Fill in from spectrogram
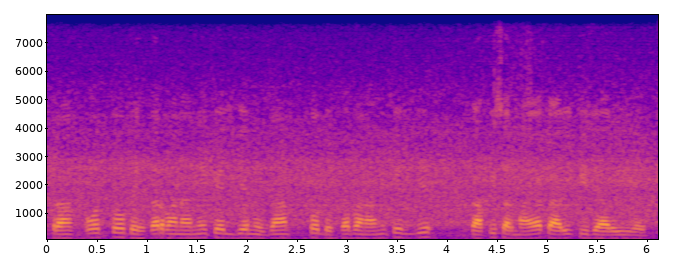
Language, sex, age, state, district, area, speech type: Urdu, male, 18-30, Maharashtra, Nashik, urban, spontaneous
